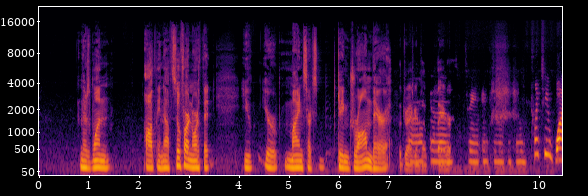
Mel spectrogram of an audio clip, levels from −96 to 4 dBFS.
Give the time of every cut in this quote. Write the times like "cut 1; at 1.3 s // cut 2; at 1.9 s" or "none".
cut 1; at 2.6 s // cut 2; at 7.1 s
